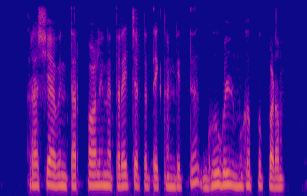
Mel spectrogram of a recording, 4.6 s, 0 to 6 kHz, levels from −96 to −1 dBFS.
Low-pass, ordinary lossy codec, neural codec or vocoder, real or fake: 5.4 kHz; MP3, 48 kbps; none; real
